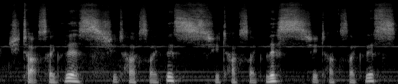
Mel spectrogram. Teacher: it sounds like it's constantly sloping upward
